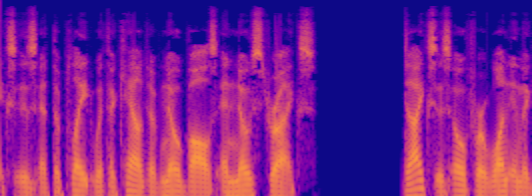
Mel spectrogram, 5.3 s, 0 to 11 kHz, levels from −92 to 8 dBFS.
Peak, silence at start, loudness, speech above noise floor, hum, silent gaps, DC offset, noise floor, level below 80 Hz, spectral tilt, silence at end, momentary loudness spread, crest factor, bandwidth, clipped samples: 0 dBFS; 0 s; -20 LUFS; over 70 dB; none; 3.20-3.94 s; 1%; under -90 dBFS; -38 dBFS; -5 dB/octave; 0 s; 6 LU; 20 dB; 10 kHz; under 0.1%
